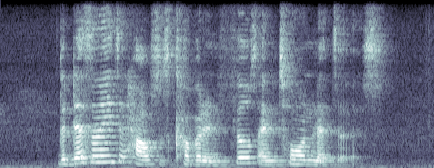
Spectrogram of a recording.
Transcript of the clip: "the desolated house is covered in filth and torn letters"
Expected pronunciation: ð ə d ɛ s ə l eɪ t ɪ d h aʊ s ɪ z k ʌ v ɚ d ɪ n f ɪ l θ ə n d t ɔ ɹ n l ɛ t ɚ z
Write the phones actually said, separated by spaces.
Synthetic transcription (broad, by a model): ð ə d ɛ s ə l eɪ t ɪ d h aʊ s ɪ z k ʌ v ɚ d ɪ n f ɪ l s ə n t ɔ n l ɛ t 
